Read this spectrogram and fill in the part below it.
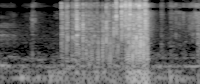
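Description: Tarot cards being shuffled by hand, a brief crisp riffling flutter, close and fairly quiet, with no talking over it.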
